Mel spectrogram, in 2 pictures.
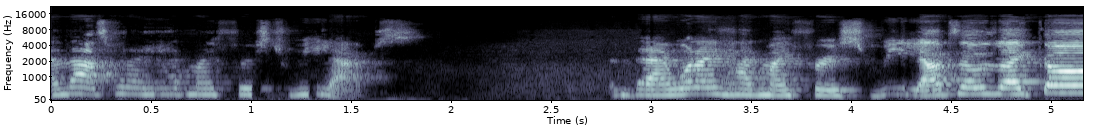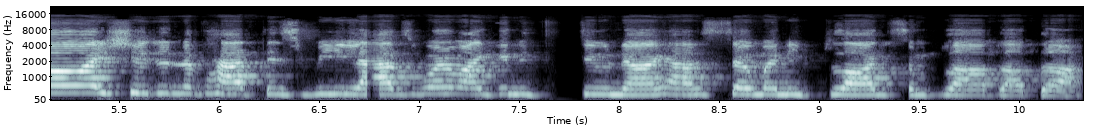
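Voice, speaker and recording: At a moderate pace, a woman projects a raised, high-pitched voice with fairly even intonation and big swings in loudness. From Mexico. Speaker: person who stutters. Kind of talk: interview answer.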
